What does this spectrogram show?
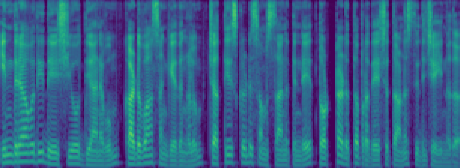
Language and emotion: Malayalam, neutral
